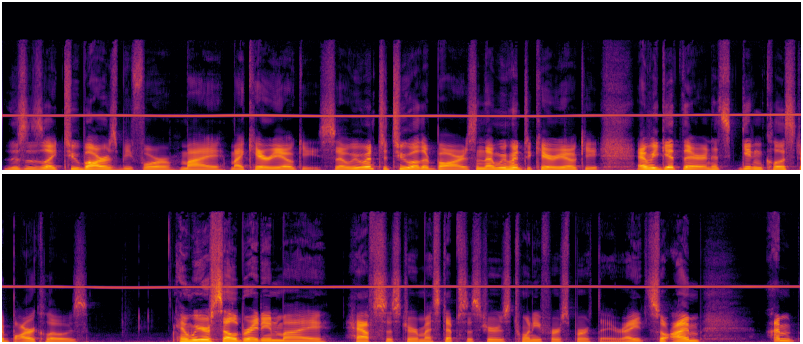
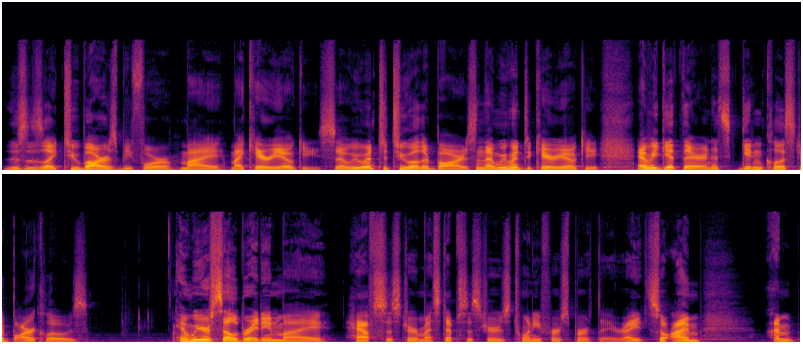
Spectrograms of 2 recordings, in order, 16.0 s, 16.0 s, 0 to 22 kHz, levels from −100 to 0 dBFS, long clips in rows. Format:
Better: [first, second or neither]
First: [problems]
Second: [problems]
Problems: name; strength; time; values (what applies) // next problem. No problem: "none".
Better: second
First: high-pitched whine; noticeable; throughout; 7.5 kHz, 15 dB below the speech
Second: none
